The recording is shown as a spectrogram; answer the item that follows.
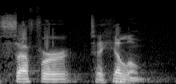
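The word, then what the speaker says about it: Sefer Tehillim (ספר תהלים): It came to be known as the Sefer Tehillim. I think that's, is that how you'd pronounce it, George, do you think? Close enough.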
